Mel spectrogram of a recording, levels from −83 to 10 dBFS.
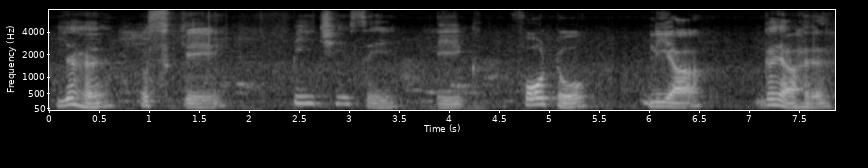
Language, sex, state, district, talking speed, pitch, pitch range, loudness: Hindi, male, Bihar, Saharsa, 70 wpm, 120 Hz, 105-170 Hz, -26 LUFS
